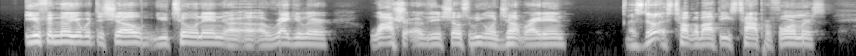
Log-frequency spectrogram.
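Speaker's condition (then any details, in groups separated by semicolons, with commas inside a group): No condition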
